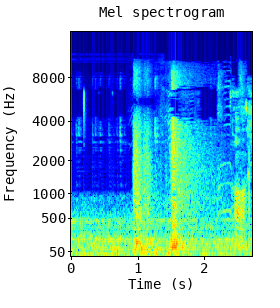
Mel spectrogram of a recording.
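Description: A wooden shelf topples and crashes to the floor.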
